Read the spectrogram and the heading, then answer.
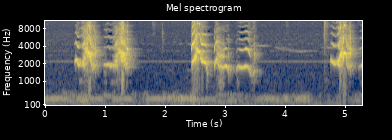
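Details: Budgerigar calling in sharp, harsh chirps, some in quick pairs and some as drawn-out warbled notes, separated by short pauses, with a soft low cooing continuing underneath.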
